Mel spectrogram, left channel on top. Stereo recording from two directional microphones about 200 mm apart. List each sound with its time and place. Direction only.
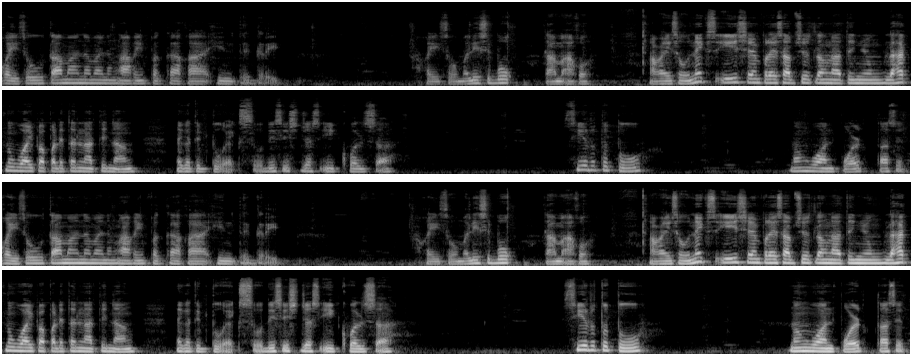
0.0 s speech: 20° right (ahead or behind)
4.2 s speech: 20° right (ahead or behind)
5.4 s speech: 5° right (ahead or behind); by 13.0 s 35° right (ahead or behind)
14.8 s speech: 35° right (ahead or behind)
16.9 s speech: 40° right (ahead or behind)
